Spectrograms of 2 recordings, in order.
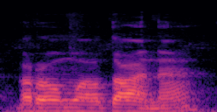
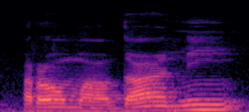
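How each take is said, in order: First: The word ends with the syllable na. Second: The word ends with the syllable ni. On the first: The phrase 'this year' would attach to the intention, not Ramadan. The speaker calls it wrong. "misalkan Ramadan ini dibaca Ramadana" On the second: The phrase 'this year' attaches to Ramadan itself. The speaker calls it right. "harus dibaca mudhaf kepada hadhis sanah"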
